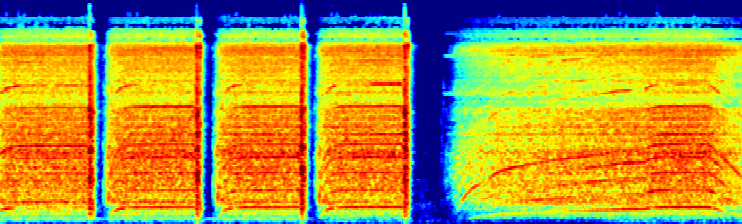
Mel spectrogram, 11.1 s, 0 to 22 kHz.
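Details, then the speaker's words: Parkside PABS 20-Li E6 20 V 45 Nm cordless drill with brushed motor: several short high motor runs, each cut off sharply on trigger release with a brief scrape from the quick-stop spindle brake; normal drill brake stop. "o ruído que você ouve ao soltar a tecla é completamente normal este arranhão é o sistema de parada rápida que permite o fuso travar de forma imediata"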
